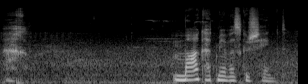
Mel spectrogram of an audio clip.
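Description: A woman's voice: mid-range voice, slow pace, noisy background, lightly acted. An actress playing a nervous, conflicted woman confiding in her partner, hesitant and defensive, in a naturalistic radio drama.

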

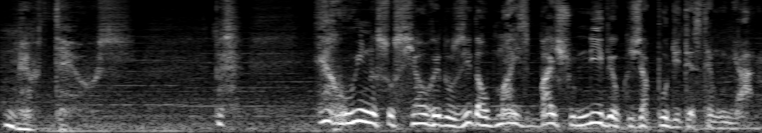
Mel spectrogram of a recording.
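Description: A man's voice: mid-range voice, very animated, slow pace, gravelly, full character voice. A man acting an anguished, compassionate male spirit in a radio drama, pleading and lamenting with dramatic delivery. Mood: horrified anguish. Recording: music under the voice. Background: background music.

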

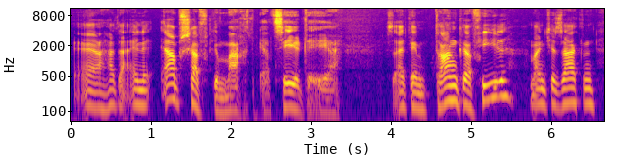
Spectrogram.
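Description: An actor playing a shrewd, insinuating adviser in a 1950s German radio drama, hesitating and then speaking with dramatic deliberation. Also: male voice, mid-range voice, lively intonation, slow, gravelly, fairly bright tone, dry recording, heavily acted. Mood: dark, insinuating. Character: shrewd, insinuating man advising a young heir.

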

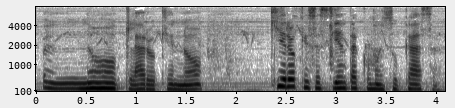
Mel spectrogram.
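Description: A woman playing a patient young wife and gentle peacemaker with a Costa Rican accent, soft-spoken and hesitant, in a radio drama. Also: fairly low pitch, measured pace, natural voice. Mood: polite.

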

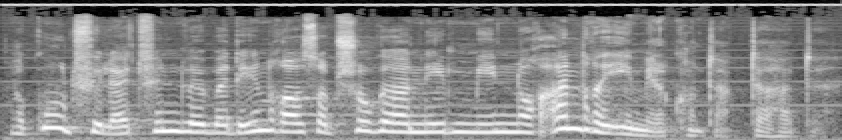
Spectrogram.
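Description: A wry middle-aged detective. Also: female voice, on the high side, very animated, dark tone. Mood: teasing, probing. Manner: ironic, needling, quick to tease. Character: wry, probing married woman police detective. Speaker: detective chief inspector. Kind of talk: radio crime drama acting.

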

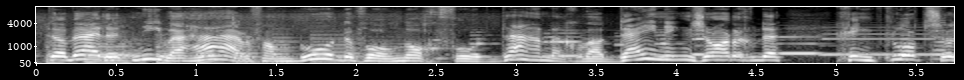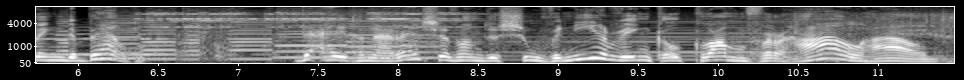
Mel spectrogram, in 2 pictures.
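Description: An animated male storyteller narrates a radio play. His voice sits high and swings widely in pitch. He takes his time over each sentence. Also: a little slow, over music. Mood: storytelling.

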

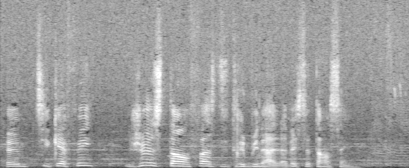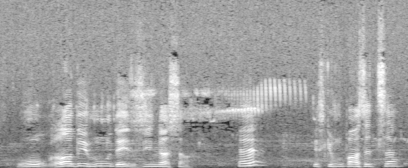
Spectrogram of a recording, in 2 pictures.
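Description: An actor playing a cheeky, boastful working-class poacher in an audio drama, talking in a familiar, colloquial way. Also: male voice, high voice, animated, normal speed. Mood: boastful, defiant.

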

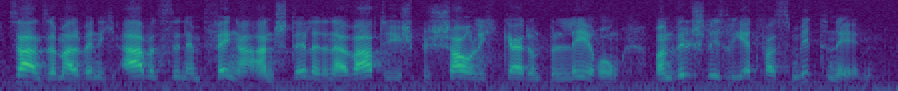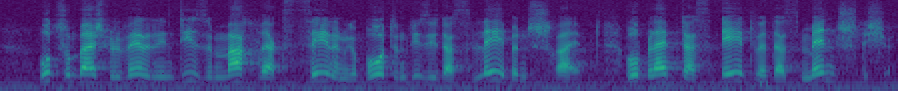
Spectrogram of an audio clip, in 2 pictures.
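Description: An actor playing a prim, indignant radio listener in a comedy, lecturing self-righteously. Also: male voice, fairly high pitch, animated, moderate pace, pushed and bright, rough recording. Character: indignant, prim male listener phoning to complain. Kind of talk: 1950s radio comedy acting.

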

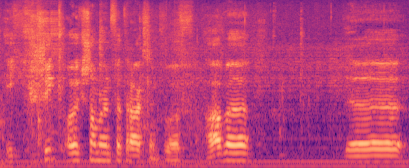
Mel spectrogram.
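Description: Man playing a breezy, slightly high-voiced music producer. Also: expressive, moderate pace, a little mellow, a little hiss or hum, close to an everyday voice. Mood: upbeat, hurried. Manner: casual, upbeat, English interjections. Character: breezy, slick male music producer courting a band. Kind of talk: naturalistic radio drama dialogue.

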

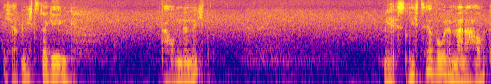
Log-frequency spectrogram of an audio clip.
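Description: An actor playing a sullen, evasive young adult son in a radio drama, defensive and drawling. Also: male voice, lowish voice, lively intonation, moderate pace, creaky, darkish tone, poor audio. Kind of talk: 1980s German radio drama acting. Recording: faint tape hiss.

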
